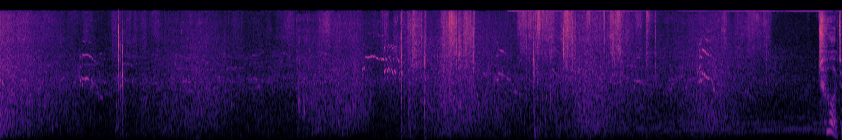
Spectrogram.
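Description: Paper crinkles and rustles in a man's hands.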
